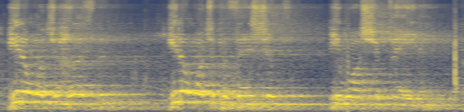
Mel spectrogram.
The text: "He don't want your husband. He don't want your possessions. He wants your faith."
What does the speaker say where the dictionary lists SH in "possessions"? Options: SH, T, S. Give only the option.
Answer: SH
